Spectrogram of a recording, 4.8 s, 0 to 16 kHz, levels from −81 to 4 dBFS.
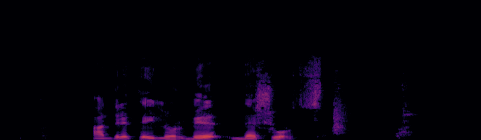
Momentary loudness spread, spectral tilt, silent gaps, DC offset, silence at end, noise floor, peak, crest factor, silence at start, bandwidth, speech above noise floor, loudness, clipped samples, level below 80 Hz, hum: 16 LU; -4 dB/octave; none; under 0.1%; 0.7 s; -89 dBFS; -26 dBFS; 20 dB; 0.95 s; 11 kHz; 45 dB; -44 LUFS; under 0.1%; under -90 dBFS; none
